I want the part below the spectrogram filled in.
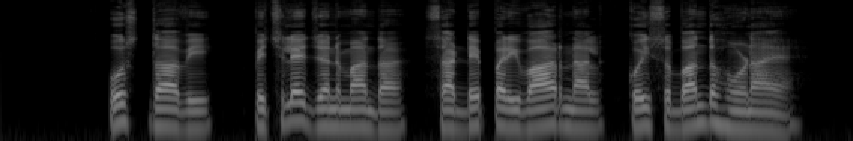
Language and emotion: Punjabi, neutral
